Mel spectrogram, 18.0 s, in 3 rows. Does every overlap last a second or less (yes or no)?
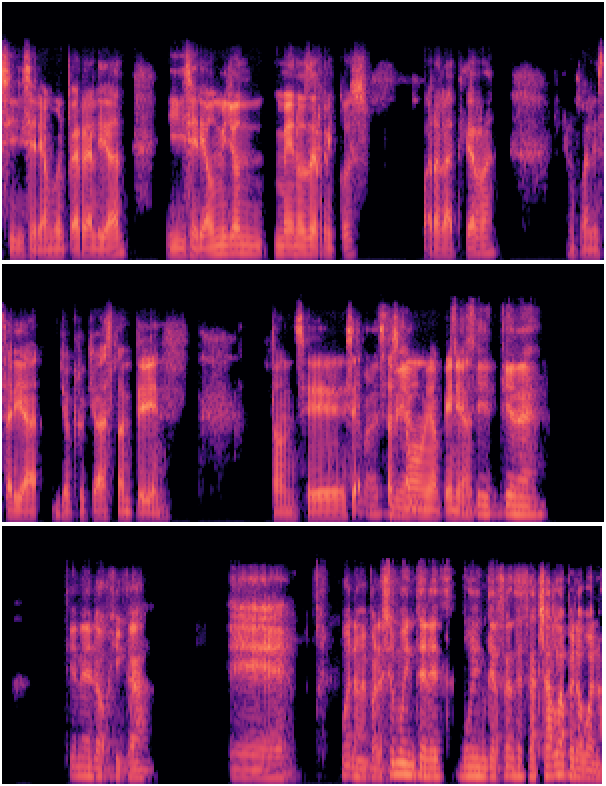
no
